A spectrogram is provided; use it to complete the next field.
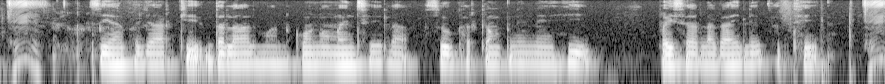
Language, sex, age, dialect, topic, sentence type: Chhattisgarhi, male, 25-30, Northern/Bhandar, banking, statement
